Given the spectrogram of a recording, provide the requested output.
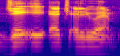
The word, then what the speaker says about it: Jehlum: And and how do you pronounce it? Jehlum. Jehlum. Jehlum. Jehlum. Okay. Jehlum. Right. Yes. That So- is the Kashmiri pronunciation of it.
